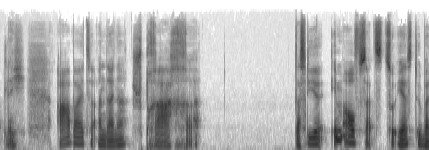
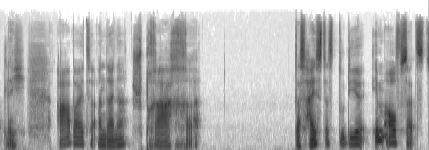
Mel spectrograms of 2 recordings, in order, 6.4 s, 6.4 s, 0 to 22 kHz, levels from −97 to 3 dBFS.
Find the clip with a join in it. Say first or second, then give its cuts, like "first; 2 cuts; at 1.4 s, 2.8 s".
first; 1 cut; at 4.6 s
